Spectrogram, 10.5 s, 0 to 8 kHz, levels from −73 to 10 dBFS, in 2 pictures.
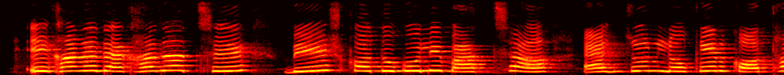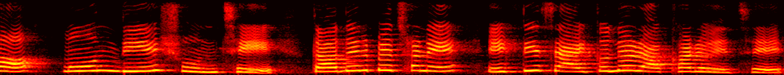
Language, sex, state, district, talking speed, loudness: Bengali, female, West Bengal, Jhargram, 110 wpm, -18 LUFS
